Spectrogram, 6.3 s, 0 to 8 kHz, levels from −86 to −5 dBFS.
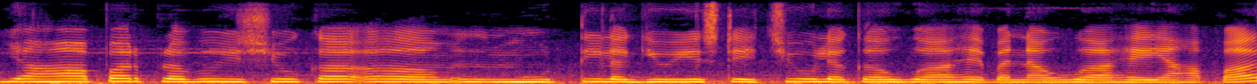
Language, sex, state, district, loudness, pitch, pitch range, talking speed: Hindi, female, Chhattisgarh, Bilaspur, -12 LUFS, 235 Hz, 225-255 Hz, 200 wpm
